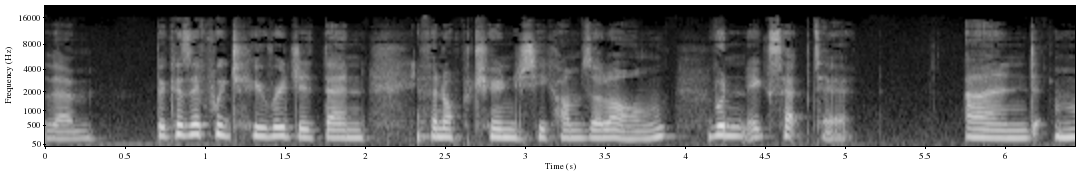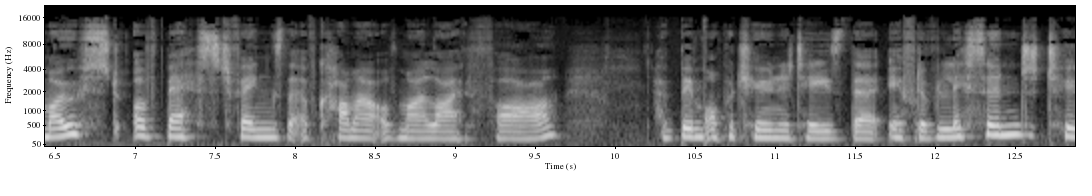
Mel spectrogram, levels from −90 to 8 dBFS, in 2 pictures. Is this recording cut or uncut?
cut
